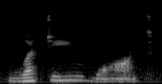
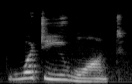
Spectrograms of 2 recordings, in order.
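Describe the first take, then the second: First: It is said in a gloomy tone. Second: It is said in a neutral tone.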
